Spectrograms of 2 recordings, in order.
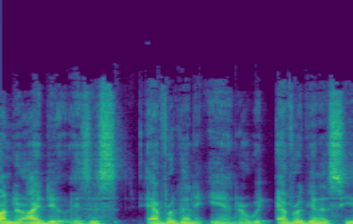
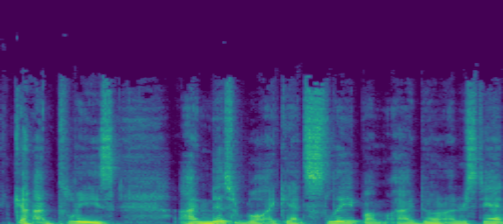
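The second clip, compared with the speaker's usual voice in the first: acted tearful crying, much higher; 3 semitones higher than usual. Recalling sleepless nights when medication failed, retelling crying out to God. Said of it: "I'm literally crying".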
